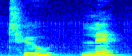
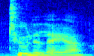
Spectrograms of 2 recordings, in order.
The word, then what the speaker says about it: Tuilelaith: The next name is very similar to Tuilelaith, and it's Tuilelaith, and it means princess of abundance, and it is pronounced Tuilelaith, Tuilelaith, or it can be pronounced Tuilelaith, and I think again depending on where in Ireland you are.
